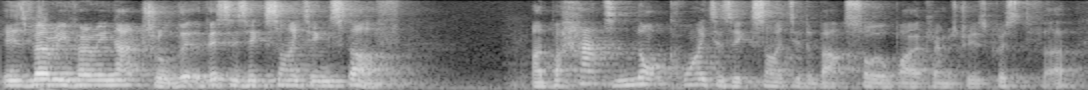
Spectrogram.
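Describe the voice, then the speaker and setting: A man, a school headmaster, giving an earnest, persuasive speech to pupils at an assembly, using rhetorical questions. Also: a little high. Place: school hall. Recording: echoey hall.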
